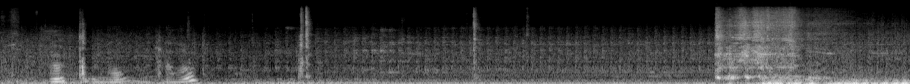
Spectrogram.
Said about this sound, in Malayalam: ഇനി നമുക്ക് വണ്ടി ഒന്ന് സ്റ്റാർട്ടാക്കി നോക്കട്ടോ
